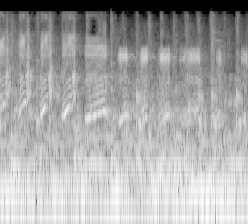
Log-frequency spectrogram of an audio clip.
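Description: A dubbed, high-pitched laughing voice: a rapid string of short, squeaky rising 'ha' notes, several a second. Music with steady sustained bass notes plays underneath.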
